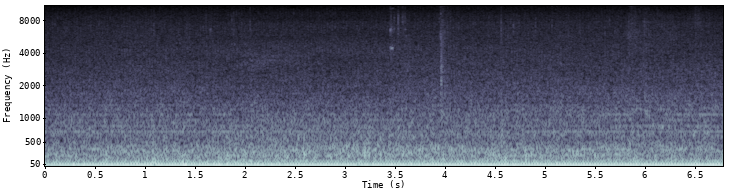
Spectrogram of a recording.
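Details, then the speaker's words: Air conditioner outdoor unit on a no-cooling call: steady fan hum with no compressor running beneath it; line not cold, contactor looks rough, cause suspected not confirmed. "I'm not sure I hear the compressor."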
